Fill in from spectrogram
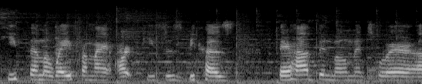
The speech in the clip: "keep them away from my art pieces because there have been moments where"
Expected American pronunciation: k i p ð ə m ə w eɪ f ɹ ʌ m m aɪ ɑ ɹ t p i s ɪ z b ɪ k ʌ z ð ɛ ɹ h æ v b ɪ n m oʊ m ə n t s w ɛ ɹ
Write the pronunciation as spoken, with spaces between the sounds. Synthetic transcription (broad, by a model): k i p ð ə m ə w eɪ f ɹ ʌ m m aɪ ɑ ɹ t p i s ɪ z b ɪ k ʌ z ð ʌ ɹ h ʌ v b ɪ n m oʊ m ə n t s w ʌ ɹ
